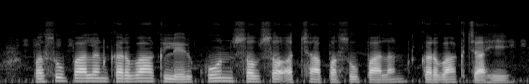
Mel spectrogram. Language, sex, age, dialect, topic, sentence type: Maithili, male, 60-100, Eastern / Thethi, agriculture, question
